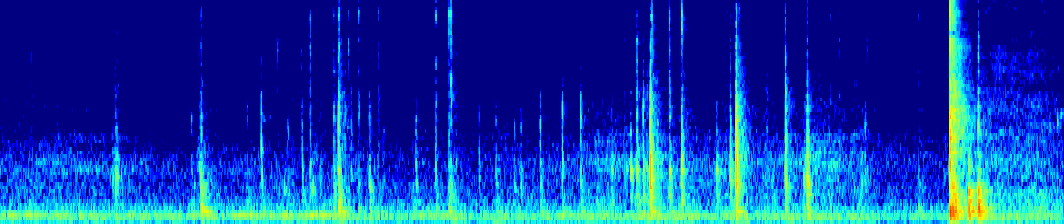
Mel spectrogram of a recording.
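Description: Scattered small clicks and ticks of a hand screwdriver working screws into a Roomba's plastic bottom cover, with a louder clatter about nine and a half seconds in as the screwdriver is set down on the wooden table.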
